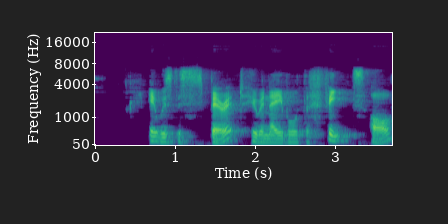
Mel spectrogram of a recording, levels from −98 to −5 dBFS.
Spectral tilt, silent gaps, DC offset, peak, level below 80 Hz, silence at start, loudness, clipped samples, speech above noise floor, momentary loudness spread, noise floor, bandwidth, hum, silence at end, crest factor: -2.5 dB/octave; none; under 0.1%; -6 dBFS; -74 dBFS; 0.7 s; -30 LUFS; under 0.1%; 28 dB; 10 LU; -59 dBFS; 7.6 kHz; none; 0 s; 28 dB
